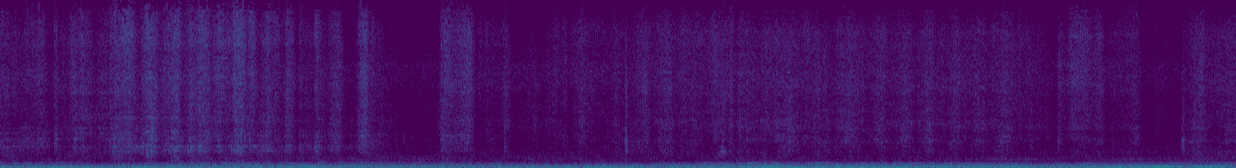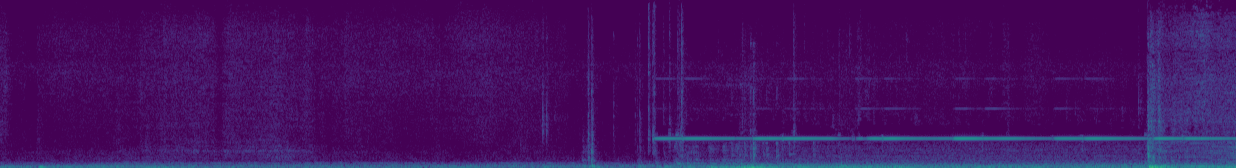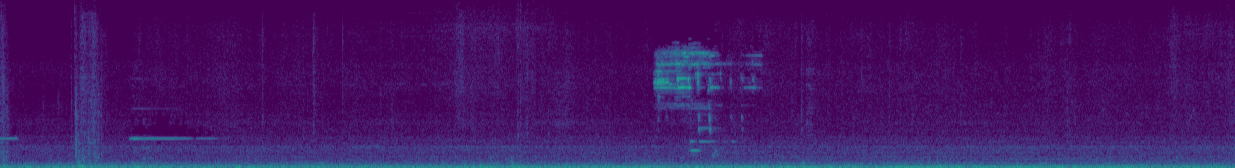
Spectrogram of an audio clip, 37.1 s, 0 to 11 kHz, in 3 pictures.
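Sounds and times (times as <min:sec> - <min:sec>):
brief high chirp: 0:31.3 - 0:32.4
steady high chime tone: 0:31.3 - 0:32.4.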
